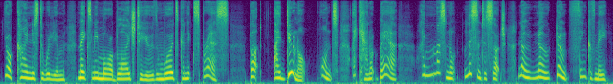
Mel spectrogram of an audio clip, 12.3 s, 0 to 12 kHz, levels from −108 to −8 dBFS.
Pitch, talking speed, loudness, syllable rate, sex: 245 Hz, 160 wpm, -19 LUFS, 4.4 syllables/s, female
